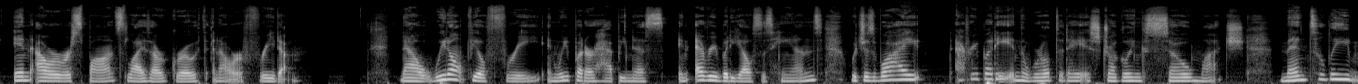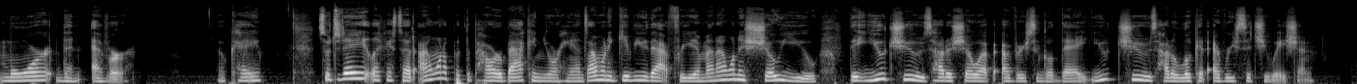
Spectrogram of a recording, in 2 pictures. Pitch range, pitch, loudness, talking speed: 150-190 Hz, 170 Hz, -20 LUFS, 185 wpm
